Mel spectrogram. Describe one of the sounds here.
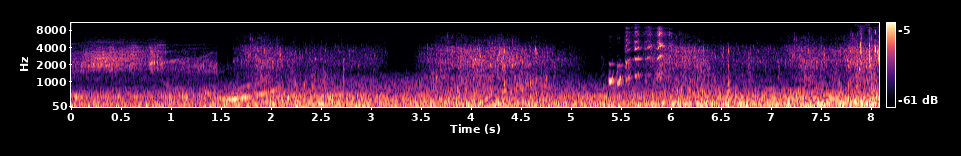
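Water rushes past in a steady, low underwater rumble.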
